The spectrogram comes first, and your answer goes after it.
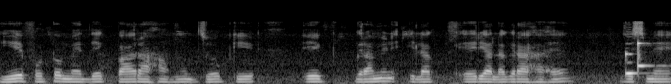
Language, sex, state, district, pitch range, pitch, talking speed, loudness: Hindi, male, Rajasthan, Bikaner, 120-130 Hz, 125 Hz, 160 wpm, -22 LUFS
